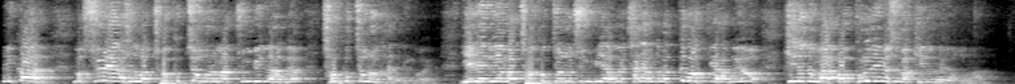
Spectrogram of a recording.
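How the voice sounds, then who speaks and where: Youth pastor, male, animated sermon delivery, recorded far off in a very echoey church hall. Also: very high-pitched, fast talker, faint music behind. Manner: animated, repetitive, laughing often. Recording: very echoey, distant mic.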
